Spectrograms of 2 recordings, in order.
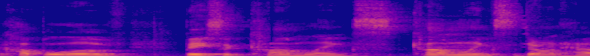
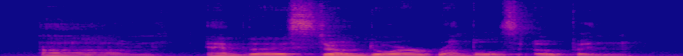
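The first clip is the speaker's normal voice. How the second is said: plain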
